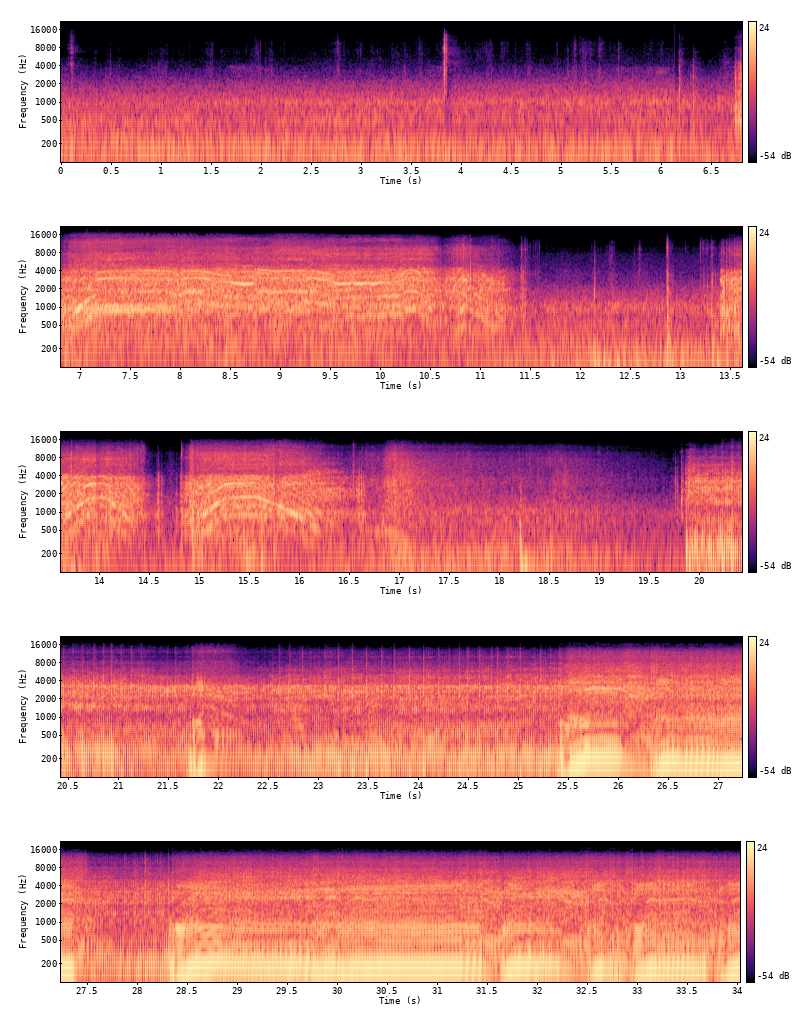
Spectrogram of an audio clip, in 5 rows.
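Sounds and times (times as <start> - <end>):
electric chainsaw cutting wood: 6.7 - 11.5, 13.3 - 16.7, 19.8 - 34.0.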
